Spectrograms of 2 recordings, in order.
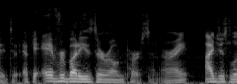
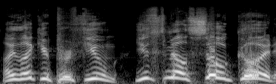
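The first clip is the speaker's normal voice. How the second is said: high, loud, slow hammed-up creep; mock creepy guy; 12 semitones higher, 18 dB louder, slower than usual. Mocking what a creep says on a first date, loud and high. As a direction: overdo it like a leering creep. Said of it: "You can't just be like".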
